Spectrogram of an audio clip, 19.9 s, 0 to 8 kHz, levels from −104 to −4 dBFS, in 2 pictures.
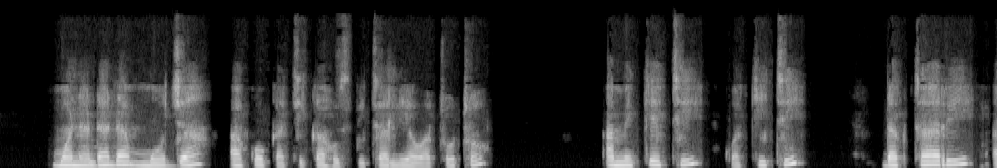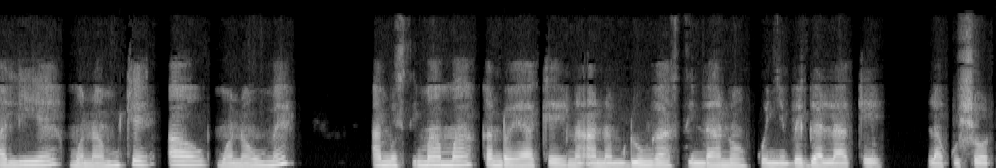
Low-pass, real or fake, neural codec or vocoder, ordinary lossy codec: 7.2 kHz; real; none; AAC, 32 kbps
